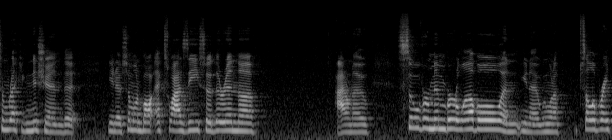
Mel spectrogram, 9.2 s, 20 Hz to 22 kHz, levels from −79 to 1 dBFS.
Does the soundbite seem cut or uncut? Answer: uncut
